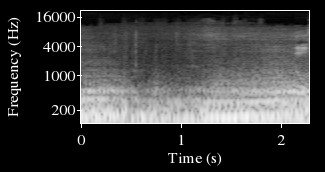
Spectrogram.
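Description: A car engine rolling along in second gear gives a steady, low, menacing rumble with a constant droning tone, close and fairly loud throughout.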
